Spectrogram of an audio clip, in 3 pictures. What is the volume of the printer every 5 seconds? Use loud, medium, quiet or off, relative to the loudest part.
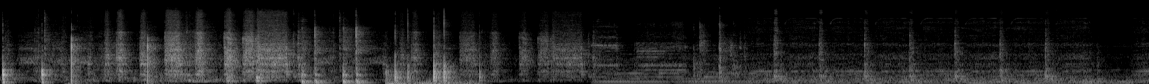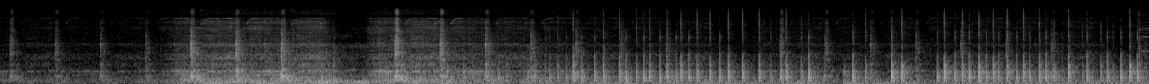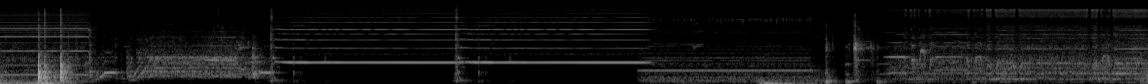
loud, medium, loud, loud, medium, medium, medium.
